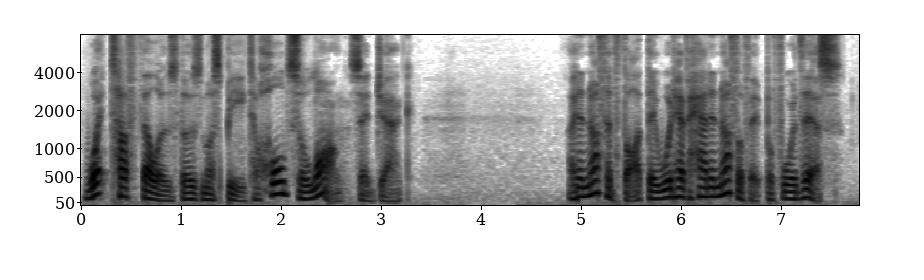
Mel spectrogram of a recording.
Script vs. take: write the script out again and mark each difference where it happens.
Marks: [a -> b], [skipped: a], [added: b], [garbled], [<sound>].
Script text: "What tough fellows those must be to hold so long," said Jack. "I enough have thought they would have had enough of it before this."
"What tough fellows those must be to hold so long," said Jack. "I enough have thought they would have had enough of it before this."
